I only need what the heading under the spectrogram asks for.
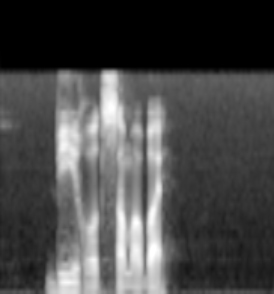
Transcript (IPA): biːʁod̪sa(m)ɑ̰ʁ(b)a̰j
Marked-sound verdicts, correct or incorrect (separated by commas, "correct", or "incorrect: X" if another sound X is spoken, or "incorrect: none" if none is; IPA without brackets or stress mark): correct, correct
